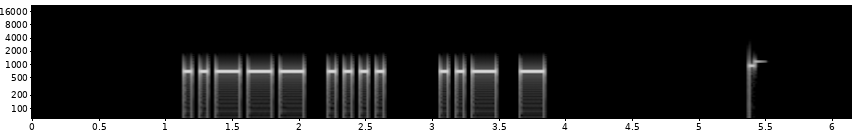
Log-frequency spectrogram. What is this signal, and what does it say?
Morse code, heard as a keyed tone, about 20 wpm, 700 Hz. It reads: 2H UT
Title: Winter Field Day Exchanges Encore 20wpm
